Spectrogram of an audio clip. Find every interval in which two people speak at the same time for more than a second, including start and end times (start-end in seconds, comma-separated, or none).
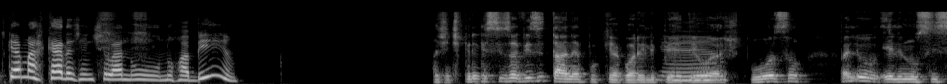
none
